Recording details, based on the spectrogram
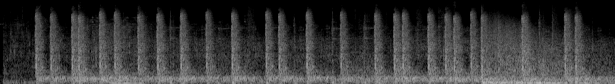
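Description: Rapid automatic gunfire from the War Sweeper weapon in a video game, a steady loud stream of sharp shots at an even rhythm lasting throughout, with no talking over it.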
